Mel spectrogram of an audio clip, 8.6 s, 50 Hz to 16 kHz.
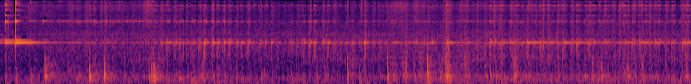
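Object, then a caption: Glazed ceramic mug. Fingertips and short nails of both hands tap the sides of a hollow white glazed ceramic mug with a printed orange-yellow design, standing upright on a wooden table. The taps are quiet, quick, glassy clinks with a pitch around 400 Hz that die away almost at once. They come in an uneven, continuous patter.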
